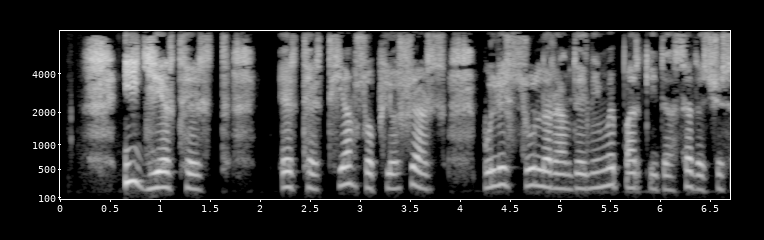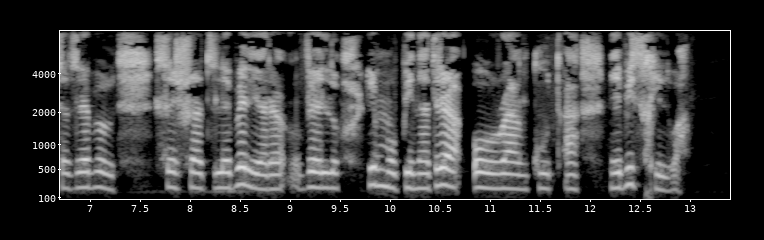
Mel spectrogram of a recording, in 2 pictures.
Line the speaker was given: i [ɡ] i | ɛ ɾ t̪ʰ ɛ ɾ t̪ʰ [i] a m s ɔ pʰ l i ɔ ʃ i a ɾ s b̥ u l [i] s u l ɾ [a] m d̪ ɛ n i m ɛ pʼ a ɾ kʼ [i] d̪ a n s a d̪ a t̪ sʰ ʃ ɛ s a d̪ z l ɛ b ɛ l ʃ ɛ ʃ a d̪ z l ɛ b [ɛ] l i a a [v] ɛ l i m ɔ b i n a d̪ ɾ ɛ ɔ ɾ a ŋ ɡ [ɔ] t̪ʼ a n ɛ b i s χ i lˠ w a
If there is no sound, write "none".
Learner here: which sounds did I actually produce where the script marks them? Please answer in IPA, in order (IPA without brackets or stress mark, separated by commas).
ɡ, i, i, a, i, ɛ, v, u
